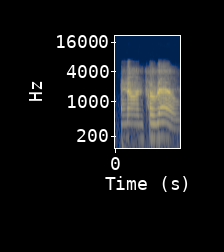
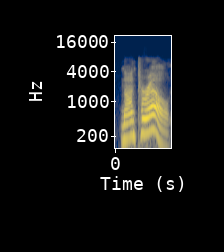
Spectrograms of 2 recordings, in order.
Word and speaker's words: nonpareil: And it pronounced Put it into your mic. Oh, okay. Hold on. Nonpareil. Nonpareil.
